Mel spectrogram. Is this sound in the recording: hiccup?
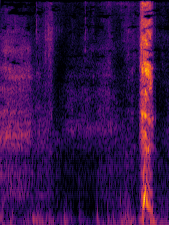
yes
